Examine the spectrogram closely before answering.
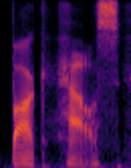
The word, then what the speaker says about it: Backhaus: It's pronounced Bach House, and it's the German word for a bake house.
